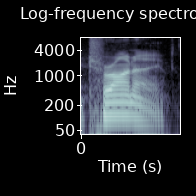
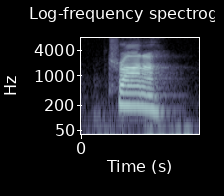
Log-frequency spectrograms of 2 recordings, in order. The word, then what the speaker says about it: Toronto: Well, they actually don't pronounce the second T. They like to say Toronto. – Toronto.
